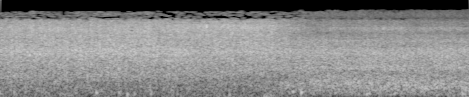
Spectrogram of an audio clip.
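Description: A dense mass of farmed catfish thrashing and splashing at the pond surface in a feeding frenzy: a loud, steady churning of water.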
